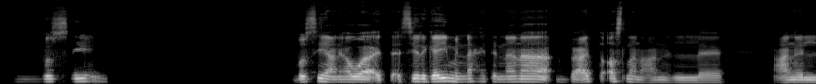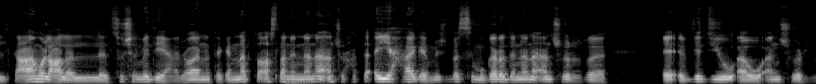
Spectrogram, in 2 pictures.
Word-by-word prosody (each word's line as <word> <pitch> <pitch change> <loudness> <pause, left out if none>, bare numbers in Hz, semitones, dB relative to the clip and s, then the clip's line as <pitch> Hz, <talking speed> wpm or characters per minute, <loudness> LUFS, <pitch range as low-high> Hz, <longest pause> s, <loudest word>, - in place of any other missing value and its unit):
بُصي 130 - -4 1.9
بُصي، 125 +4 +1
يعني 120 -3 0
هو 120 -1 +5
التأثير 140 -1 +1
جاي 140 +3 +8
مِن 140 -3 0
ناحية 135 0 -7
إن 125 -1 -5
أنا 125 0 +2
بعدت 120 +2 -3
أصلًا 130 -5 -4
عن 105 +1 -10
ال 105 0 -6 0.5
عن 105 +2 -3
التعامل 110 +3 +3
على 105 +2 +4
السوشيال 105 +3 -2
ميديا 110 -3 +1
يعني 95 -1 -7
اللي 100 +2 -10
هو 110 0 +2
أنا 110 0 -1
تجنبت 110 +2 -4
أصلًا 130 -1 -2
إن 115 0 0
أنا 120 +1 +1
أنشر 120 +1 -8
حتّى - - -10
أي 135 0 +9
حاجة 120 -3 -1
مش 110 +2 -9
بس 120 0 -7
مجرّد 120 +1 +1
إن 115 0 0
أنا 120 0 0
أنشر 110 -3 -4 0.6
آآ - - +3
ڤيديو 115 0 +1
أو 105 +1 +1
أنشر 110 -1 -5
115 Hz, 150 wpm, -22 LUFS, 110-125 Hz, 1.9 s, أي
